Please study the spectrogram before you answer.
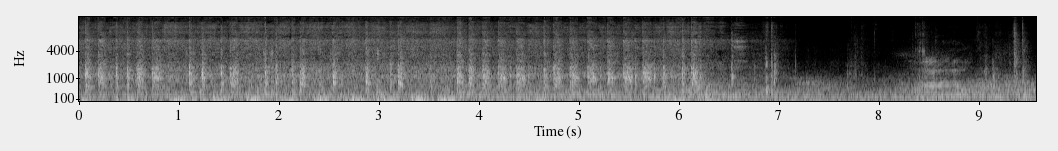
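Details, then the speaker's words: Suzuki Swift 1.6 AWD saloon, long-standing no-run car: steady rhythmic cranking for about six seconds that never fires; suspected no fuel, possibly the previously seized fuel pump, not confirmed. "thr does that sound like a no fuel to us [Music] need to go check the fuel pump maybe that seized again"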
